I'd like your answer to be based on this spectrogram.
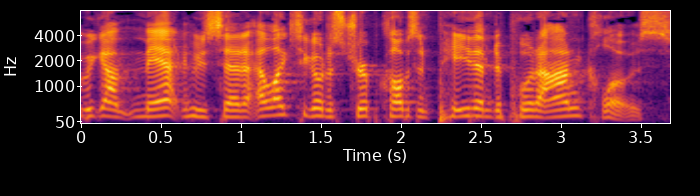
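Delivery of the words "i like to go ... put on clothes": plain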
